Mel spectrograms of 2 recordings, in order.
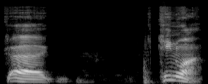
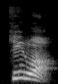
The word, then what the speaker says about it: quinoa: not rice but starts with the Q oh quinoa quinoa that was it quinoa so we actually found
